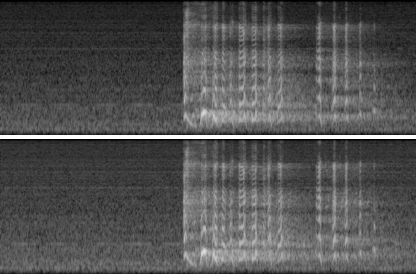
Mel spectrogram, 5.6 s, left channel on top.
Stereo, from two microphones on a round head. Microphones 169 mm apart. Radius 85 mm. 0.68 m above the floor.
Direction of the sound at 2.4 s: 5° right (ahead or behind).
